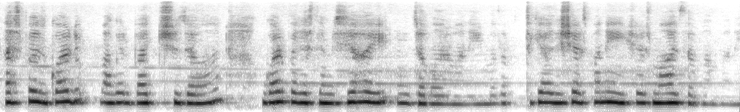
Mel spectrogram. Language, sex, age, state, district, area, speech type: Kashmiri, female, 45-60, Jammu and Kashmir, Baramulla, urban, spontaneous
